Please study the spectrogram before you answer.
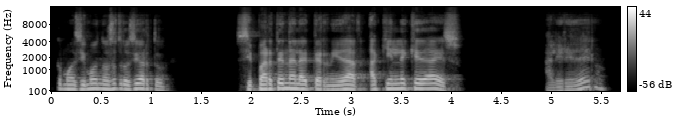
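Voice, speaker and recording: A man's voice: a little high, darkish tone. A man preaching a sermon emphatically, asking his listeners rhetorical questions and repeating words for stress.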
